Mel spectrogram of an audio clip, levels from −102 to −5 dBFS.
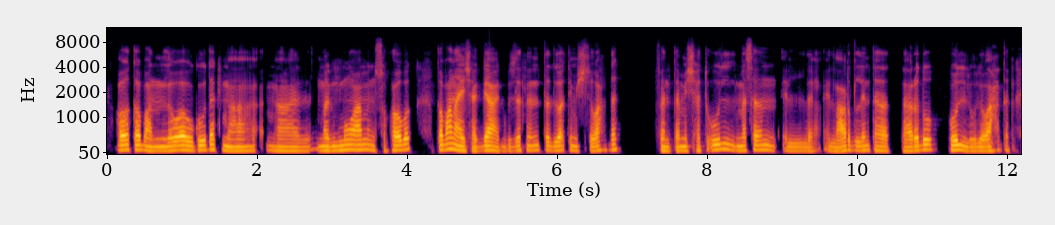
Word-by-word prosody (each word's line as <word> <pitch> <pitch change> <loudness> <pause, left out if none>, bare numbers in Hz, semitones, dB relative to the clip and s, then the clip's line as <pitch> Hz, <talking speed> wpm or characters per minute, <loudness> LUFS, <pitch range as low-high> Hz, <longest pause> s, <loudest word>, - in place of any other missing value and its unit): آه 125 +2 +6
طبعًا، 125 -4 +3
اللي 105 +1 0
هو 120 +1 +6
وجودك 125 +4 +1
مع 105 -1 -1
مع 100 -2 -2
المجموعة 110 +4 0
من 130 -1 -2
صحابك، 120 +6 +1 0.3
طبعًا 135 +1 +4
هيشجعك 110 0 +2
بالذات 100 +4 -5
إن 115 - -1
أنت 120 -1 -3
دلوقتي 115 +1 0
مش 105 -2 -6
لوحدك، 125 +6 -1 0.4
فأنت 105 -1 -3
مش 105 +1 -2
هتقول 130 +3 -1
مثلًا 125 +1 -1
ال 100 -1 -5
العرض 110 +4 0
اللي 115 0 -1
أنت 115 -1 -4 0.3
هتعرضه 115 +7 +2
كلّه 115 -6 +2
لوحدك، 100 0 -1
115 Hz, 145 wpm, -25 LUFS, 105-125 Hz, 0.4 s, آه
